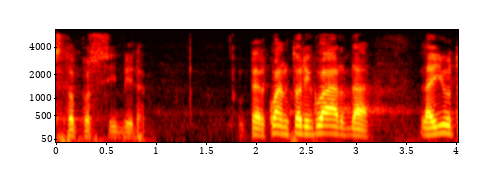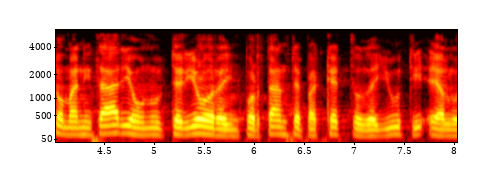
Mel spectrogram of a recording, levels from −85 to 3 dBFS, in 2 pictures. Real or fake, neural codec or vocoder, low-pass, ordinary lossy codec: fake; codec, 16 kHz, 8 kbps, FunCodec, trained on LibriTTS, 25 frames a second; 5.4 kHz; none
